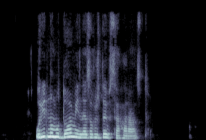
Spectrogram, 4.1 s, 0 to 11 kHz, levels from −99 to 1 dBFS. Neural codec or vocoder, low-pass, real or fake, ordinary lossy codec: autoencoder, 48 kHz, 128 numbers a frame, DAC-VAE, trained on Japanese speech; 9.9 kHz; fake; MP3, 64 kbps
